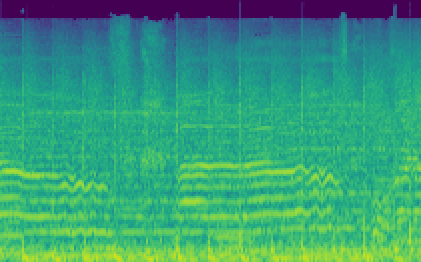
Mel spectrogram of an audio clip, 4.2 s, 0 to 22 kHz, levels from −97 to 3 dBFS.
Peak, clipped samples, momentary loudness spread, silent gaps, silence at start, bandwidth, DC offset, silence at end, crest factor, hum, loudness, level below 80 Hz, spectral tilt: 0 dBFS; under 0.1%; 2 LU; none; 0 s; 16.5 kHz; under 0.1%; 0 s; 8 dB; none; -9 LUFS; -14 dBFS; -4.5 dB/octave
